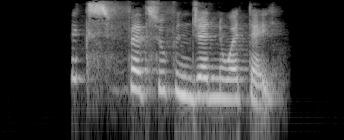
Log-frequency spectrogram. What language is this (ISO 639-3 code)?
kab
